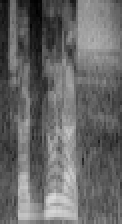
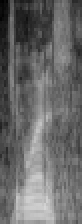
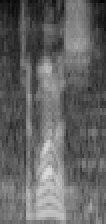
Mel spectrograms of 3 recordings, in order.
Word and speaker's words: Chaguanas: It bounces, but stays alive for Edund George from Chagunas, Trinidad, and Tobago, which I've probably mispronounced. Chaguanas. Chaguanas. Thanks, Tim.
